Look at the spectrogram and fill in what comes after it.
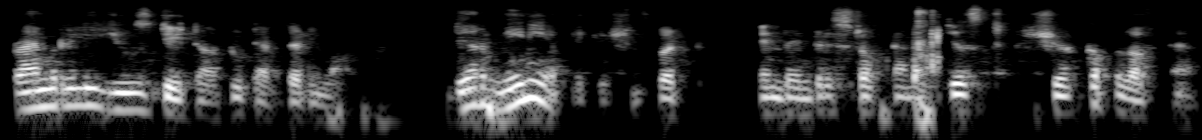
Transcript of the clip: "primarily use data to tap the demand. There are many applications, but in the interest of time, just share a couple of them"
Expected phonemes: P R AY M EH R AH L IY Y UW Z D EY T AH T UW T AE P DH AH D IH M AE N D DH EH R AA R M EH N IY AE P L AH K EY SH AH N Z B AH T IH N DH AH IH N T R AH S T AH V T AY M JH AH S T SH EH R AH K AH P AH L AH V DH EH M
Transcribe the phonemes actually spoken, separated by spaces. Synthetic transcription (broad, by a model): P R AY M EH R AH L IY Y UW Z D EY T AH T UW T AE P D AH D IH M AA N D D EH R AA R M EH N IY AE P L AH K EY SH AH N S B AH T IH N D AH IH N T R AH S T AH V T AY M JH AH S T SH EH R AH K AH P AH L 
